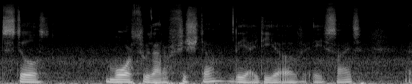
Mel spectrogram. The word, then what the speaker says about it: Fichte: saying like, for those of you who say Fichte, you know, he's like, actually in German that's kind of the word for shit. You know, the actual pronunciation is Fichte.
